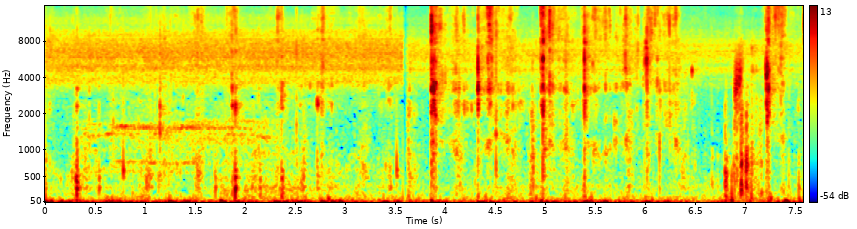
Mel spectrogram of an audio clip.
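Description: Close-up mouth sounds of chewing a crispy puffed-rice bar with raisins, full of sharp crunchy crackles, with a loud crunching bite into the bar near the end.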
